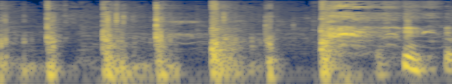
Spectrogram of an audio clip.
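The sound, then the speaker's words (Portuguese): A quick run of dull thumps from a taiko drum game controller being struck while playing at home, about eight hits in an uneven rhythm, each with a short broad knock. “Não, não é, é barulho de tambor, né?”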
